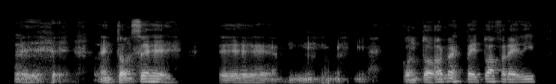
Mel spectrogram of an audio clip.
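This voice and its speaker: His intonation stays fairly even. The voice belongs to a man. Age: 60s. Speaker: political analyst. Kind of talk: interview. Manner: halting.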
